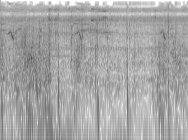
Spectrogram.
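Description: Horse hooves clip-clopping in the video game Red Dead Redemption, a steady rhythm of several close, crisp hoof strikes on firm ground over a light background of ambient noise.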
